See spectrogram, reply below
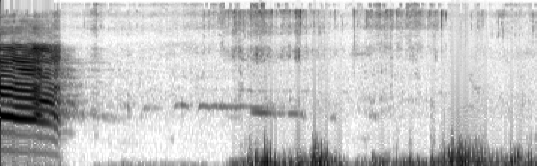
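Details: A single short, harsh hadada ibis call at the opening, its pitch sagging downward, followed by steady low wind rumble.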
